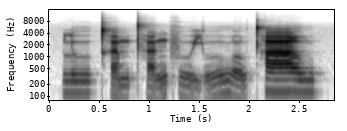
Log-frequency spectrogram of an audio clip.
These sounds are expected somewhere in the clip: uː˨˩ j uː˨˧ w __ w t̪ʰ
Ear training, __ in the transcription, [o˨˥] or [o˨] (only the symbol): o˨˥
